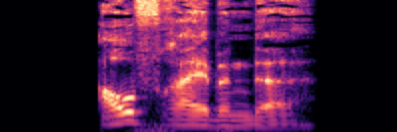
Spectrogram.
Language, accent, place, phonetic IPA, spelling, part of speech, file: German, Germany, Berlin, [ˈaʊ̯fˌʁaɪ̯bn̩də], aufreibende, adjective, De-aufreibende.ogg
- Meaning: inflection of aufreibend: 1. strong/mixed nominative/accusative feminine singular 2. strong nominative/accusative plural 3. weak nominative all-gender singular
